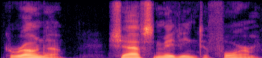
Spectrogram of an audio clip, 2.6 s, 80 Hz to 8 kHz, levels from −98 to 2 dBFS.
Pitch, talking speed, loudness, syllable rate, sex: 90 Hz, 115 wpm, -18 LUFS, 3.8 syllables/s, male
